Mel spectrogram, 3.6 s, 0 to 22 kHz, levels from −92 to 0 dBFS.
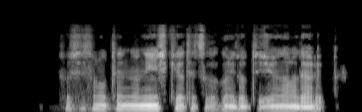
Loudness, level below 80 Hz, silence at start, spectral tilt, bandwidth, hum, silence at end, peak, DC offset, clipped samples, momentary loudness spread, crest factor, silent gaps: -24 LUFS; -40 dBFS; 0.65 s; -6 dB/octave; 9.6 kHz; none; 0.4 s; -6 dBFS; under 0.1%; under 0.1%; 14 LU; 18 dB; none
